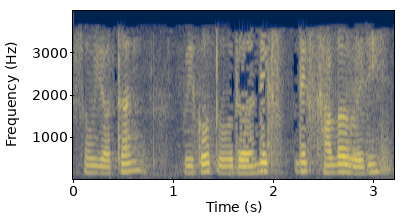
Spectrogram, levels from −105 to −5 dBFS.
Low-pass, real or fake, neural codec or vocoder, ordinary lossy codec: 3.6 kHz; real; none; AAC, 16 kbps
